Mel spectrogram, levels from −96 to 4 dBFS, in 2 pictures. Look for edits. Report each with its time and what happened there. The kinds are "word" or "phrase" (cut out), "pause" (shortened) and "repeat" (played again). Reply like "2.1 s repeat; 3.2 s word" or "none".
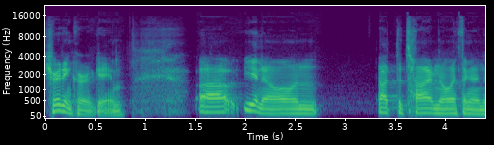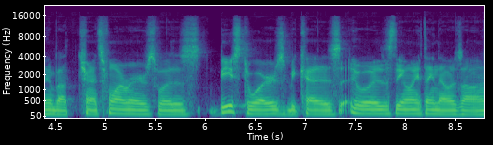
none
